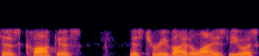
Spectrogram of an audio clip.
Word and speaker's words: CCAC: CCAC, pronounced caucus, is an organization for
